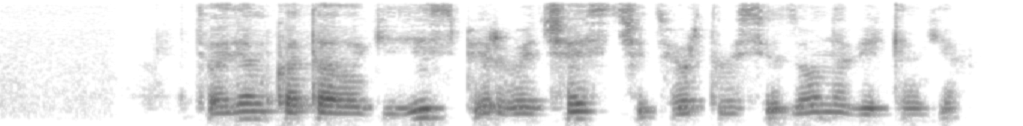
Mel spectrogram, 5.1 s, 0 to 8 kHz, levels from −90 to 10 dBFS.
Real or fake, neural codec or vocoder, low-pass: real; none; 7.2 kHz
